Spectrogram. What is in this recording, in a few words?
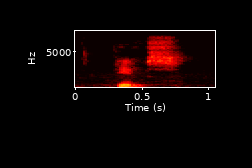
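"ifs", British English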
